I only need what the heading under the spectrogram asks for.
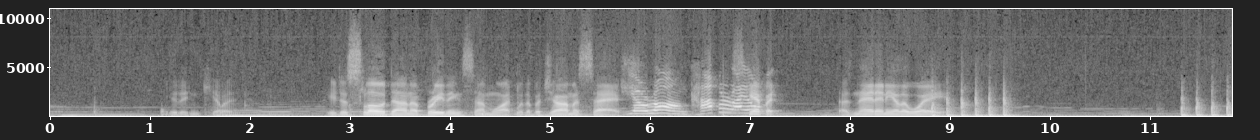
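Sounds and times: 
speech: 0:01.2 - 0:02.1, 0:02.8 - 0:09.2
knocking on a door: 0:08.8 - 0:09.8, 0:11.2 - 0:11.8.

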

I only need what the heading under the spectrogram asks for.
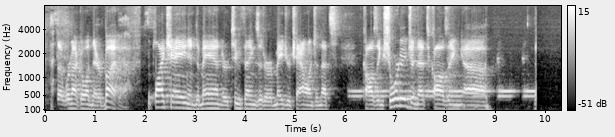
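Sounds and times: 
speech: 0:00.2 - 0:09.1
phone ringing or notification: 0:06.0 - 0:09.8.

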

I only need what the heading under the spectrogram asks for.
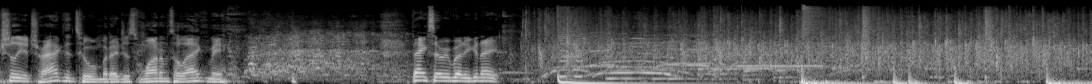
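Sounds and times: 
speech: 0:00.0 - 0:03.0, 0:04.1 - 0:05.2
laughter: 0:02.2 - 0:04.1
comedy audience applauding a comedian: 0:05.1 - 0:10.9.

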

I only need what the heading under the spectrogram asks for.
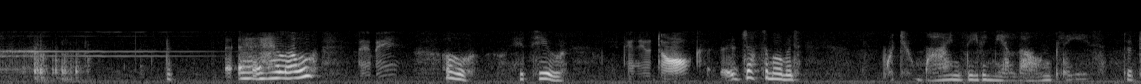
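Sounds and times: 
telephone bell ringing: 0:00.0 - 0:02.3
steady high hum: 0:00.0 - 0:11.4
speech: 0:02.5 - 0:03.3, 0:04.5 - 0:05.8, 0:06.6 - 0:08.1, 0:09.0 - 0:11.4.

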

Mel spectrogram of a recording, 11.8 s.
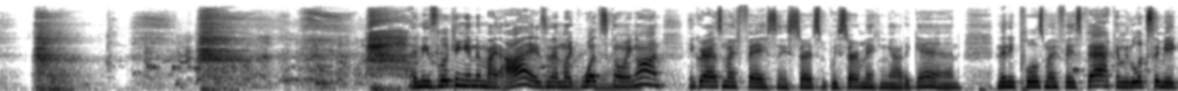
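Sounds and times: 
imitated heavy breathing: 0:00.0 - 0:04.2, 0:05.4 - 0:06.9
laughter: 0:01.0 - 0:06.8, 0:10.6 - 0:11.7
speech: 0:04.1 - 0:11.7.

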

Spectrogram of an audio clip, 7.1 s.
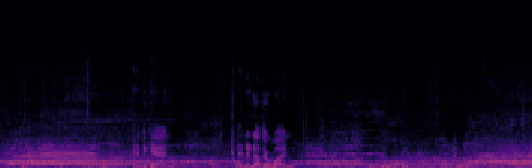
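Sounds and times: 
large crowd roaring and cheering: 0:00.0 - 0:07.0
speech: 0:01.9 - 0:05.0.

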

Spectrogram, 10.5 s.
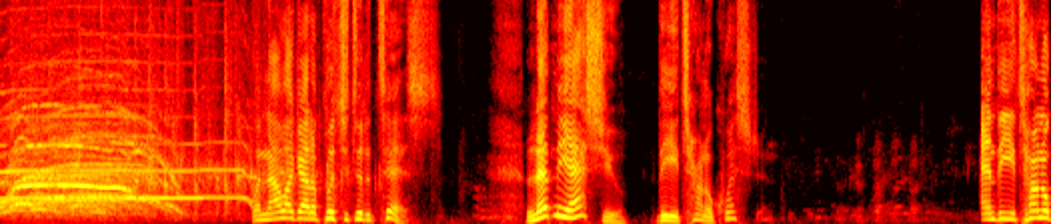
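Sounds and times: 
audience cheering and whooping: 0:00.0 - 0:02.8
speech: 0:02.5 - 0:04.4, 0:05.2 - 0:07.7, 0:09.8 - 0:10.4.

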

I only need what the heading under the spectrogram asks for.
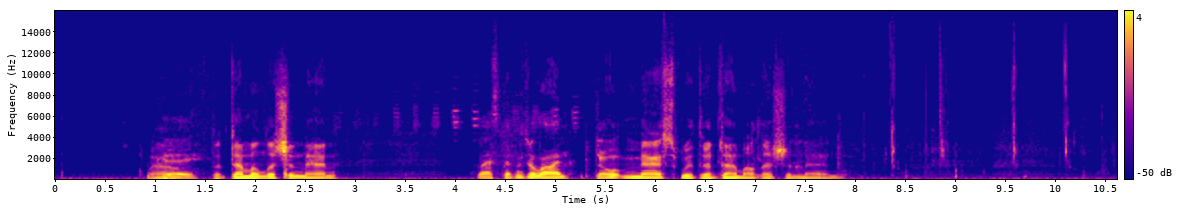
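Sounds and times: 
low steady hum: 0:00.0 - 0:10.6
speech: 0:01.0 - 0:02.9, 0:04.2 - 0:08.0
crunchy chewing: 0:07.8 - 0:10.6.

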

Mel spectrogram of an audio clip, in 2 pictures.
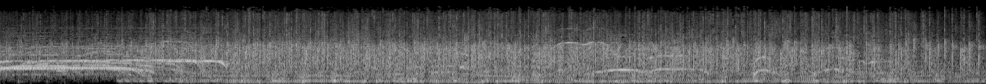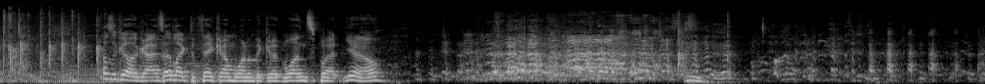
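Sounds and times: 
audience whooping at a comedy show: 0:00.0 - 0:10.5
audience applause at a comedy show: 0:00.0 - 0:11.0, 0:15.0 - 0:17.4
speech: 0:11.0 - 0:13.8
laughter: 0:13.8 - 0:19.6.

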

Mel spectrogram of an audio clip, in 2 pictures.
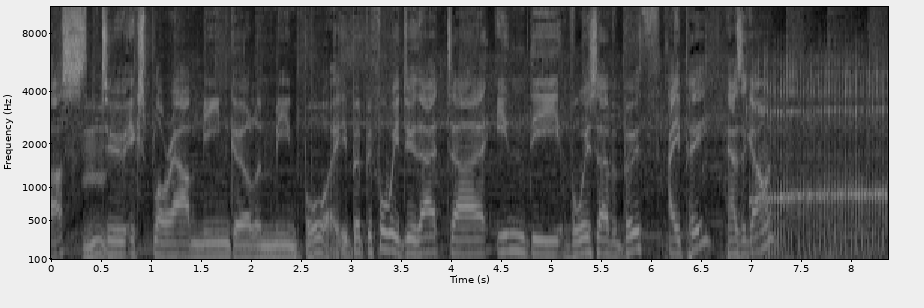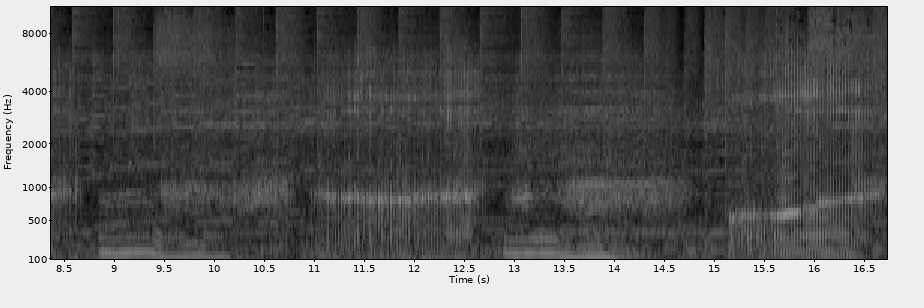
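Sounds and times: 
speech: 0:00.0 - 0:07.8
man imitating snoring as vocal warm-up: 0:00.1 - 0:00.8, 0:06.8 - 0:16.7.

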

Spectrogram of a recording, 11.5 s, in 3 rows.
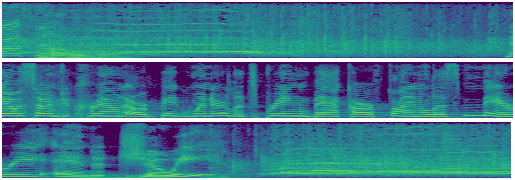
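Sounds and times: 
studio audience applauding: 0:00.0 - 0:04.4, 0:09.3 - 0:11.4
speech: 0:00.2 - 0:01.1, 0:03.8 - 0:09.5.

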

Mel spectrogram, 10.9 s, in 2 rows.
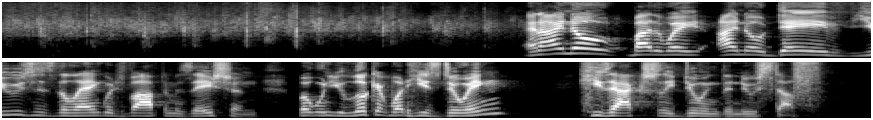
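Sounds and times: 
round of applause: 0:00.0 - 0:03.6
speech: 0:03.2 - 0:10.6.

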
